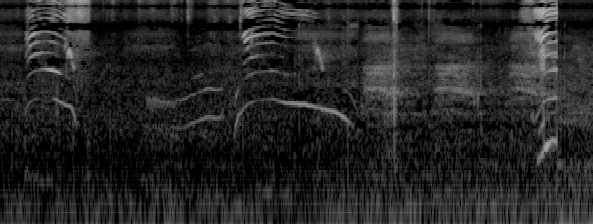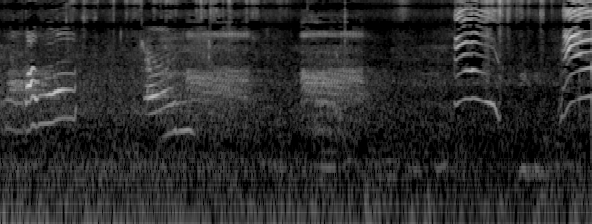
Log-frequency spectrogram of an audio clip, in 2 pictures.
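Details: Homeless baby kittens on an Istanbul street call for their mother cat with a rapid series of thin, rising-and-falling meows, some short and sharp, others drawn out and plaintive. A faint hum of street noise sits underneath.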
